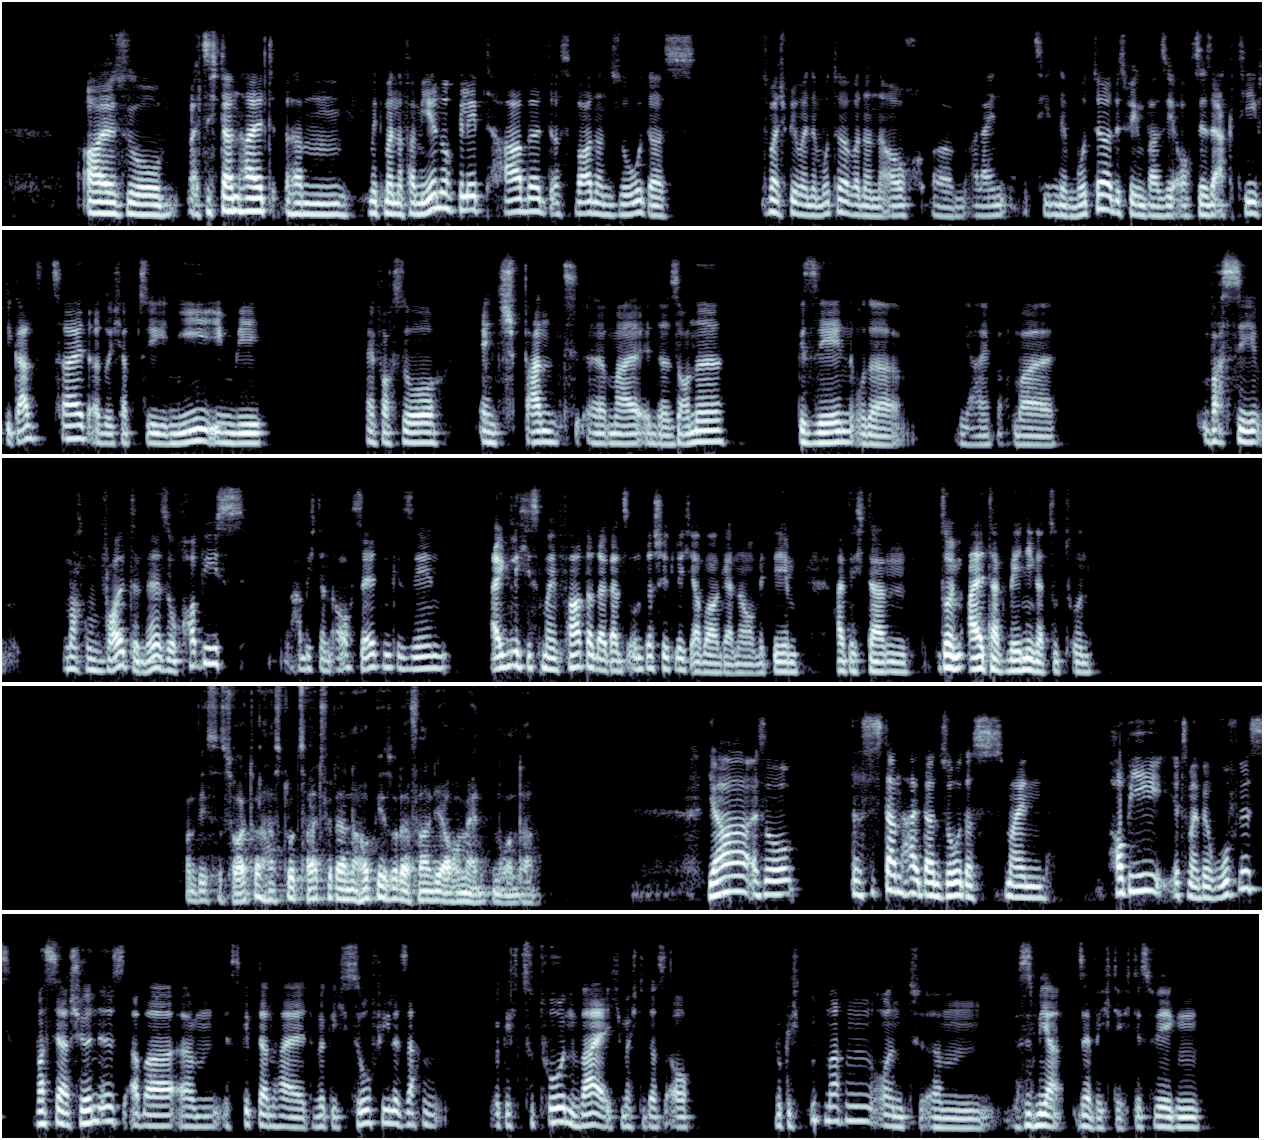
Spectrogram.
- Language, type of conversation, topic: German, advice, Wie kann ich zu Hause endlich richtig zur Ruhe kommen und entspannen?
- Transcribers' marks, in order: tapping; other background noise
